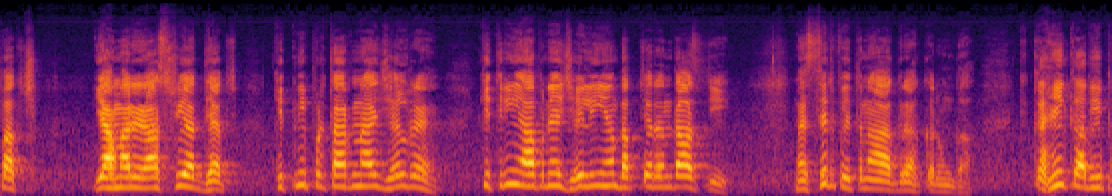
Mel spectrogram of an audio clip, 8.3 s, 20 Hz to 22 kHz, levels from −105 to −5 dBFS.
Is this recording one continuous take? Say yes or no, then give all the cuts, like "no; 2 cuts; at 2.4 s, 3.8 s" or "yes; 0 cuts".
yes; 0 cuts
